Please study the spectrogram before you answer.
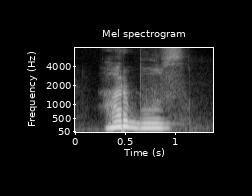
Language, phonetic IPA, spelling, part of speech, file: Ukrainian, [ɦɐrˈbuz], гарбуз, noun, Uk-гарбуз.ogg
- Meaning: pumpkin (plant and fruit)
